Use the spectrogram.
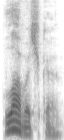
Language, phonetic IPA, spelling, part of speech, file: Russian, [ˈɫavət͡ɕkə], лавочка, noun, Ru-лавочка.ogg
- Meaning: 1. diminutive of ла́вка (lávka): (small) bench; (small) shop/store, kiosk 2. gang, clique; shady concern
